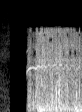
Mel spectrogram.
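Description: A horse neighs loudly after a short silence, one long whinny with a high, slightly wavering tone over a rough, breathy rasp that holds steady for over a second. No one speaks.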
